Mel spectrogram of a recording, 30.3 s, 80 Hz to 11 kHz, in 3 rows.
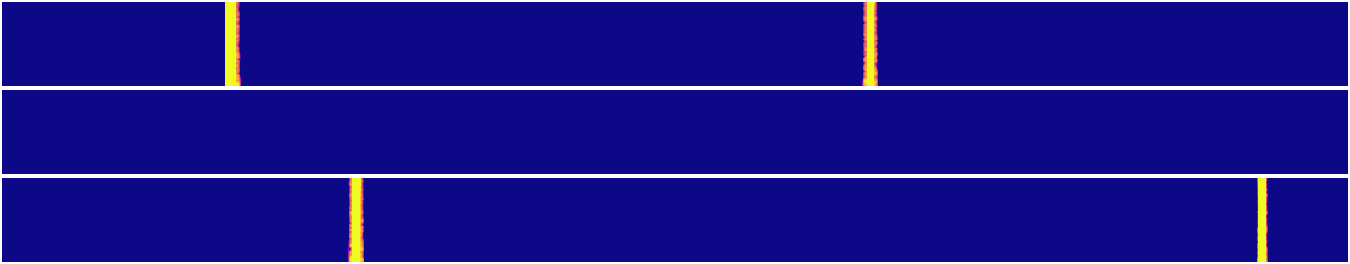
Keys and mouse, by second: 1.5 g, 4.3 r, 6.2 r, 8.0 click, 8.6 g, 11.2-15.2 drag, 16.4 click, 19.1 a, 19.3 b, 20.2 g, 21.9 r, 22.6 g, 24.5 g, 26.9 click, 27.2 g, 28.7 click, 29.4 g.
